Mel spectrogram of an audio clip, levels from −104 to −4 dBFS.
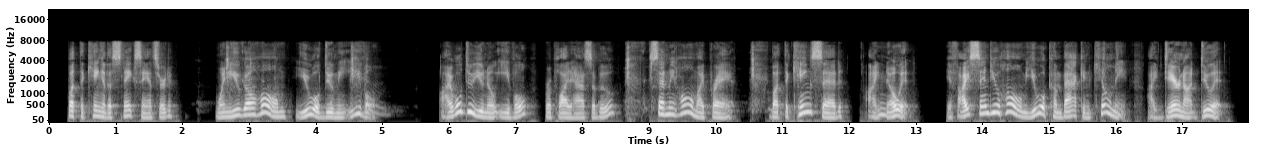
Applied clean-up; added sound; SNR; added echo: neural separator model SepFormer DNS4.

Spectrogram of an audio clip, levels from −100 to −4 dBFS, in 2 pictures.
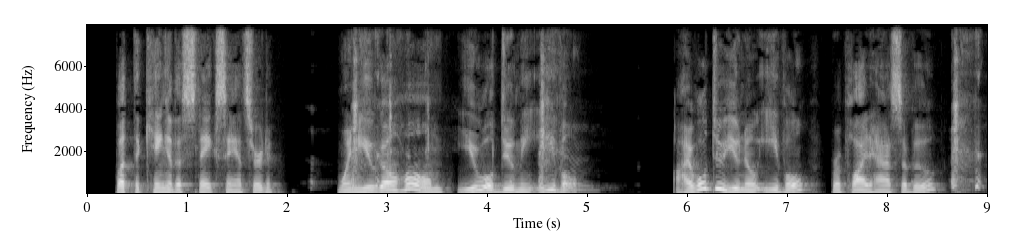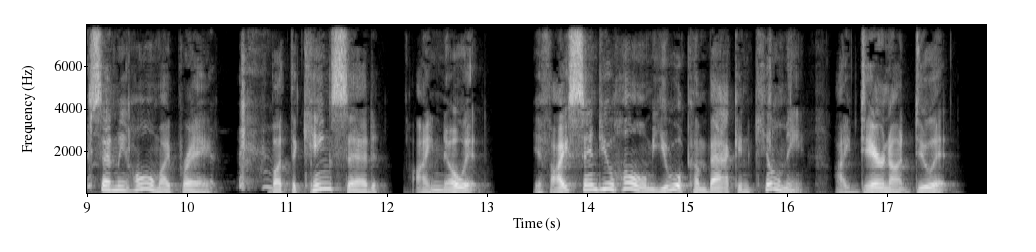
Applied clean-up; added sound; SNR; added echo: none; Cough; 17 dB; none.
